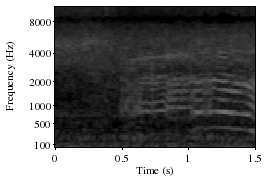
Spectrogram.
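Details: Domestic cat relaxing on a bed in its owner's mother's bedroom, after waiting for a chance to get into the room; gives a soft drawn-out meow late in the clip, with faint room noise and a woman speaking Japanese nearby.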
